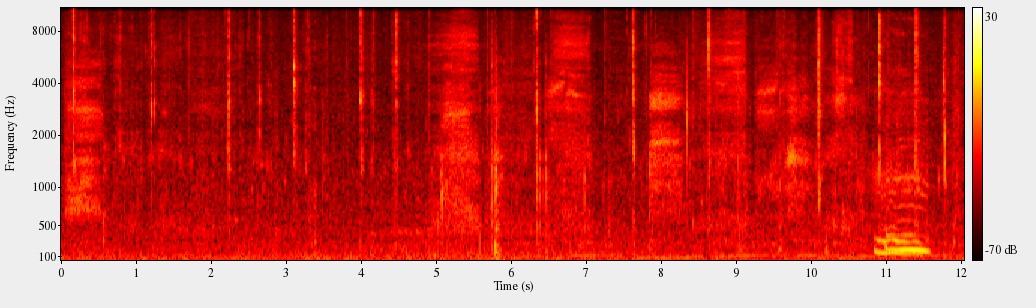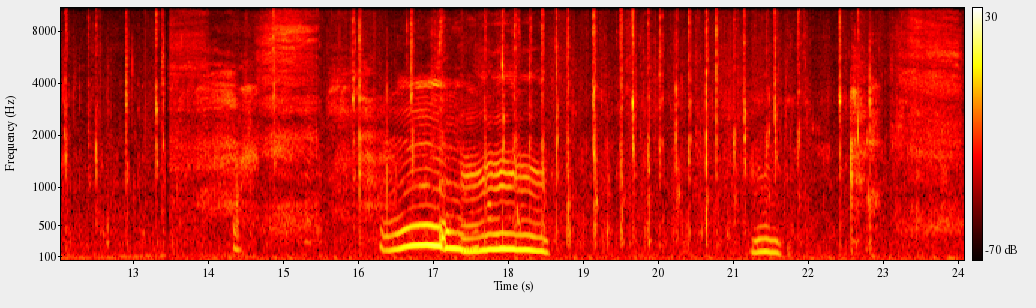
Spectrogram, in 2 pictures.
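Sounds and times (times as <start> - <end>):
crisp biting and chewing: 0.0 - 13.8, 14.7 - 24.0
person humming: 10.8 - 11.6, 16.3 - 18.6.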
